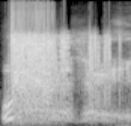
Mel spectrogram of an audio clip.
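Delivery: put-on gravelly superhero voice.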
